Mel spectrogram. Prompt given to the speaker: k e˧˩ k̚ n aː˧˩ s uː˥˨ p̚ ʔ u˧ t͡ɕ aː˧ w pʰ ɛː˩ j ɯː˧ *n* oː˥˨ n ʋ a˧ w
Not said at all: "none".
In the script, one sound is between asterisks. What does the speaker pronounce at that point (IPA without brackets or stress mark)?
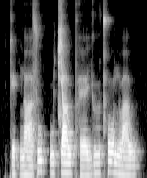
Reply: t̪ʰ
